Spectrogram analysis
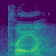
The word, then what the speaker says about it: Drøger: Det udtales faktisk Drøger.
